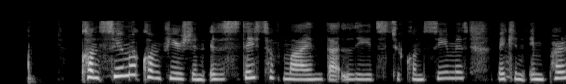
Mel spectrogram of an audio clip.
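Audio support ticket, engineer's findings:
Rough, grainy speech throughout, with noise filling the gaps between harmonics. Top band empty above about 7.7 kHz. Likely cause: low-delay AAC compression (AAC-ELD), as in video-call paths. Low bitrate starves bits, letting quantization noise fill between harmonics. Damage plainly audible, consistent with roughly 24 kbps.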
